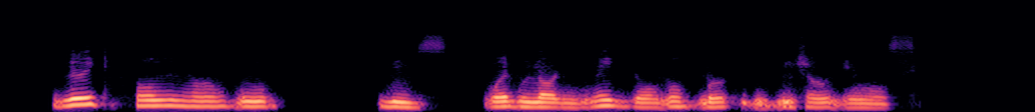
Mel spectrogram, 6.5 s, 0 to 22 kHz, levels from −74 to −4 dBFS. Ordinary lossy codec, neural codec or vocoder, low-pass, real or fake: none; codec, 16 kHz, 0.5 kbps, FreqCodec, larger model; 7.2 kHz; fake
